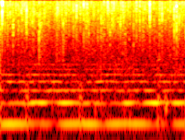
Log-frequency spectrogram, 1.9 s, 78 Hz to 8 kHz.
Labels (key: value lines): label: biophony, midshipman
recorder: SoundTrap 500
